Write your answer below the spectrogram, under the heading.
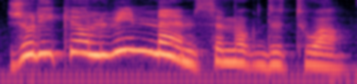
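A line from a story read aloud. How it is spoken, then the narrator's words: Exclaiming. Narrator (French): s'écriait Vitalis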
